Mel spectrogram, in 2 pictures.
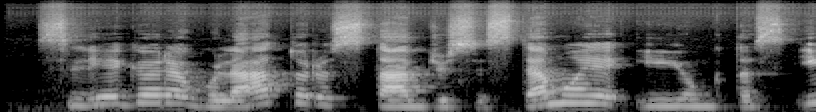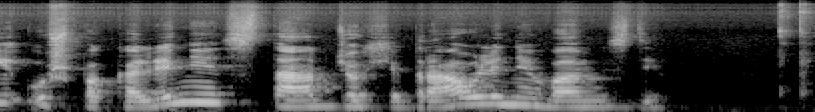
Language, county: Lithuanian, Tauragė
